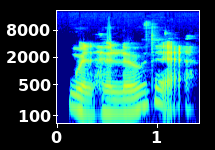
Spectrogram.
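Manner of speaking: drawn-out teasing hello; mock sneaky greeting. Surprising the viewers from hiding, slow soft mock greeting. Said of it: "I'm kidding, I'll stop hiding now".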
